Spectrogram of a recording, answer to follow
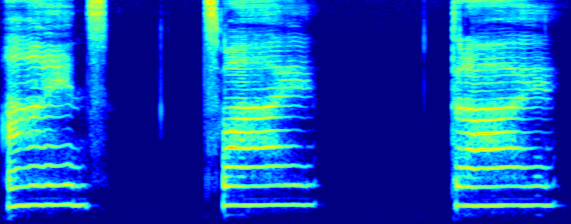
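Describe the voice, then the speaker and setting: Lisa, a woman doing a bright little fox girl. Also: sits high, slow, dry recording, studio quality, pitched above the performer's own voice, heavily acted. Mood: eager. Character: little girl fox, wide awake and sleepless.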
